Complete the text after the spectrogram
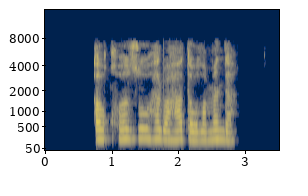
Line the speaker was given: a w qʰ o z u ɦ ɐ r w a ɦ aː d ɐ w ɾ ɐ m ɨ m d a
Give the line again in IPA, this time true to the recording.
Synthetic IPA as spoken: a w qʰ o z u ɦ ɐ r w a ɦ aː d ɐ w l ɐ m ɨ n d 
